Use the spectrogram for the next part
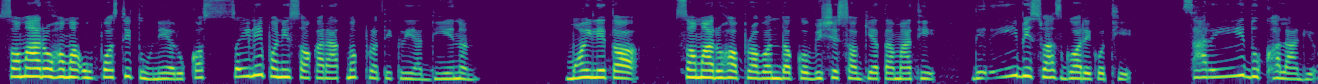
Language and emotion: Nepali, sad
